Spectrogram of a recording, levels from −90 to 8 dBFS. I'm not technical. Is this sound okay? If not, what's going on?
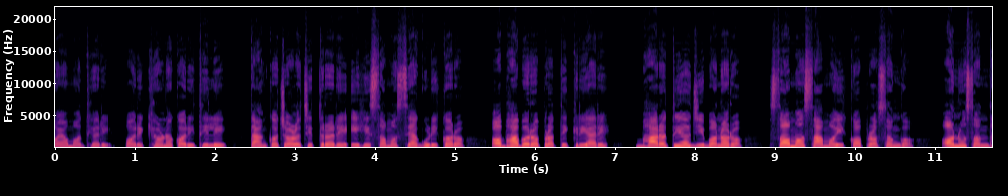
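No. From 0.43 to 2.25 seconds the voice and background swell louder together: automatic gain rising, where the recorder slowly turned itself up after finding the input too quiet.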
